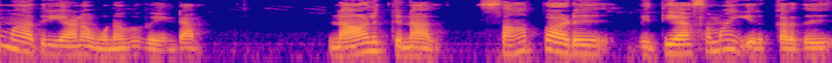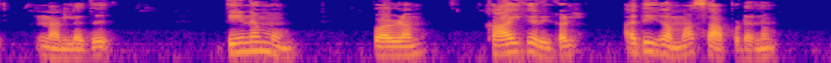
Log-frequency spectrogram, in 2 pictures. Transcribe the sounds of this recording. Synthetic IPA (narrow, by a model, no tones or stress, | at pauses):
maːðɪɾɪjaːnɐʊɳɐʋɯʋeːɳɖaːm | naːɭɯkːɯnaːl | saːpaːɽɯʋɪt̪ːjaːsɐmaːjɪɾɯkːɪrɐðɯ | nɐlːɐðɯ | d̪ɪnɐmɯm | pɐɻɐm | kaːjɣɐɾɪɣɐɭ | ʔɐ̰ðɪɣɐmaːsaːpɪɽɐnɯm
